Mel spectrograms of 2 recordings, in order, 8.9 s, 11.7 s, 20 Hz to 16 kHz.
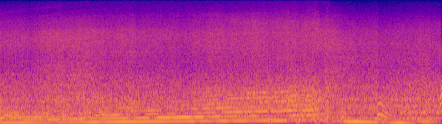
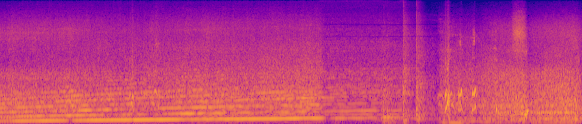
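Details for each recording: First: VW Fox with 1.8T GTI engine and new turbo on dyno rollers, after a 212 hp first run: pulls hard with pitch climbing, then stumbles and breaks up near the top; misfire under load, N75 boost solenoid suspected. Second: VW Fox with modified 1.8T GTI engine, new turbo and remap, dyno power run three at full load: loud engine tone climbing steadily through the revs, then lifting off with crackles; clean strong pull, 275 horsepower measured; normal.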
